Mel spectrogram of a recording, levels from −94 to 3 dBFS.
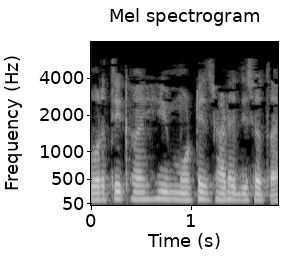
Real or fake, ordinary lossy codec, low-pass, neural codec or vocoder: real; MP3, 24 kbps; 7.2 kHz; none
